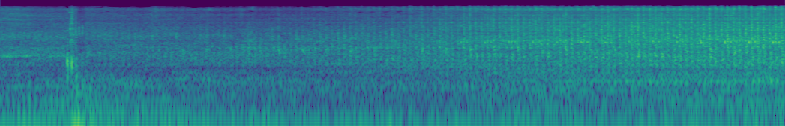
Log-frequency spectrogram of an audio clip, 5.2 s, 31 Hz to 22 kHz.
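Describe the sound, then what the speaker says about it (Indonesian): A 2014 Toyota Fortuner VNT diesel engine idles steadily and loudly up close, a continuous low clattering rumble with one brief click near the start. "Nah, ini untuk suara mesinnya. Sekilas suaranya normal, nggak ada yang aneh-aneh"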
